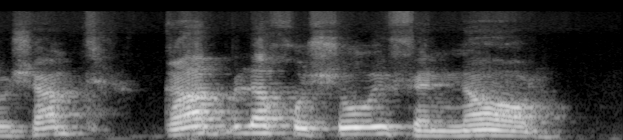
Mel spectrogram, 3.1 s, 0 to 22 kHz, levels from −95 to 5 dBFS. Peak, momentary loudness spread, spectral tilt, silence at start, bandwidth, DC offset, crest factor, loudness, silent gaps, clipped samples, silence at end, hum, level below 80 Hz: 0 dBFS; 11 LU; -6.5 dB/octave; 0 s; 16 kHz; under 0.1%; 16 dB; -15 LUFS; none; under 0.1%; 0.3 s; none; -58 dBFS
